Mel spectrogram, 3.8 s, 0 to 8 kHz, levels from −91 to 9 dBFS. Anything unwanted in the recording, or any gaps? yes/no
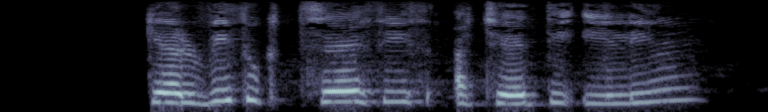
no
